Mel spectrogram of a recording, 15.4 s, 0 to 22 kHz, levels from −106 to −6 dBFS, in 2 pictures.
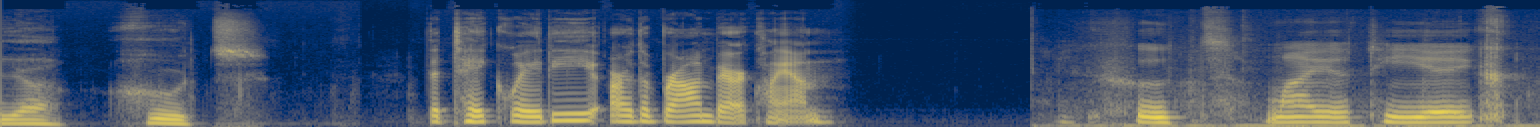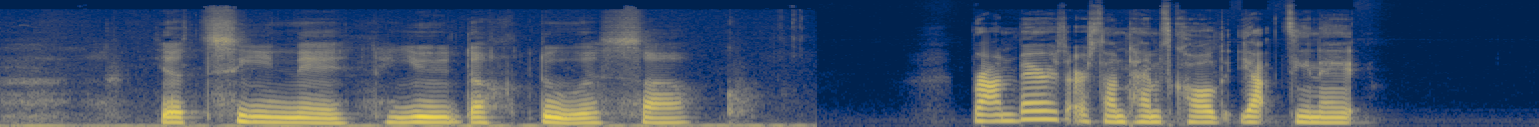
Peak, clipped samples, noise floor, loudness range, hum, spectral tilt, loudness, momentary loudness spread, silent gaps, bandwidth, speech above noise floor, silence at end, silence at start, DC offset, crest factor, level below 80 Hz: -6 dBFS; under 0.1%; -79 dBFS; 4 LU; none; -6.5 dB/octave; -24 LUFS; 14 LU; none; 15 kHz; 56 dB; 0.95 s; 0 s; under 0.1%; 18 dB; -46 dBFS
